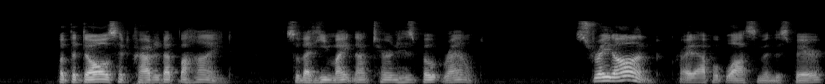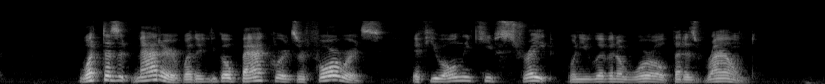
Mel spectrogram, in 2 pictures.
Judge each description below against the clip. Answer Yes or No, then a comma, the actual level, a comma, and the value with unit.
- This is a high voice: No, low, 120 Hz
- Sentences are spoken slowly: No, average, 170 wpm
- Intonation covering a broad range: Yes, wide, 6.1 semitones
